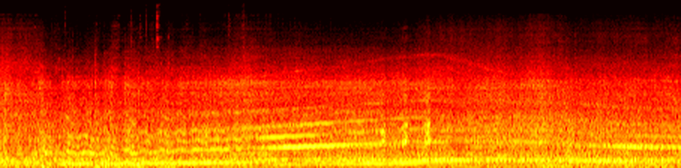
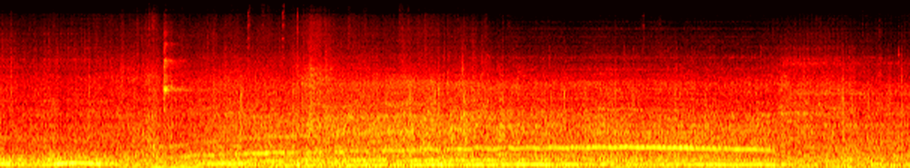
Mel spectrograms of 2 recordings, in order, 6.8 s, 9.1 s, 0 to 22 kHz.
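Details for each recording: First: Turbo VR Commodore ute V6 with newly fitted fully built G-Force T5 gearbox (micro-polished gears, ratios 2.92/1.94/1.34/1.00/0.73), first drive: clear whine rising and falling with road speed over the engine note; straight-cut-style gear whine. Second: Custom turbo VR V6 Commodore ute with newly installed fully built G-Force T5 gearbox (micro-polished gears), first drive; thin whine rising with road speed, straight-cut-like gear whine, hydraulic throwout slightly noisier.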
